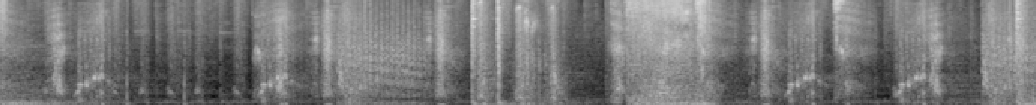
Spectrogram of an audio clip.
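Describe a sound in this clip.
Sword strikes whoosh and clash in rapid bursts.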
